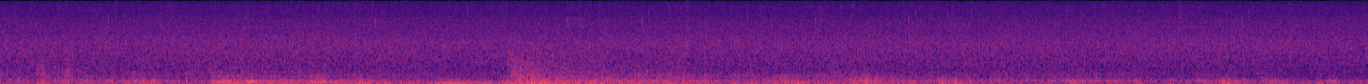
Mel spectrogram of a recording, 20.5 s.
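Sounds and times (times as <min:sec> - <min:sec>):
thunderstorm: 0:00.0 - 0:20.4.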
